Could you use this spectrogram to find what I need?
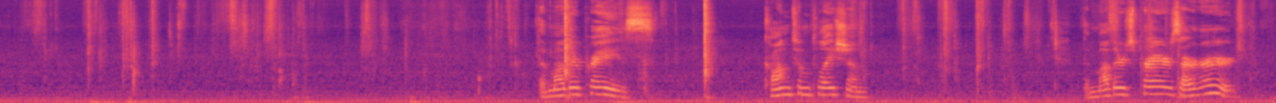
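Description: Cards shuffle and tap softly.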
